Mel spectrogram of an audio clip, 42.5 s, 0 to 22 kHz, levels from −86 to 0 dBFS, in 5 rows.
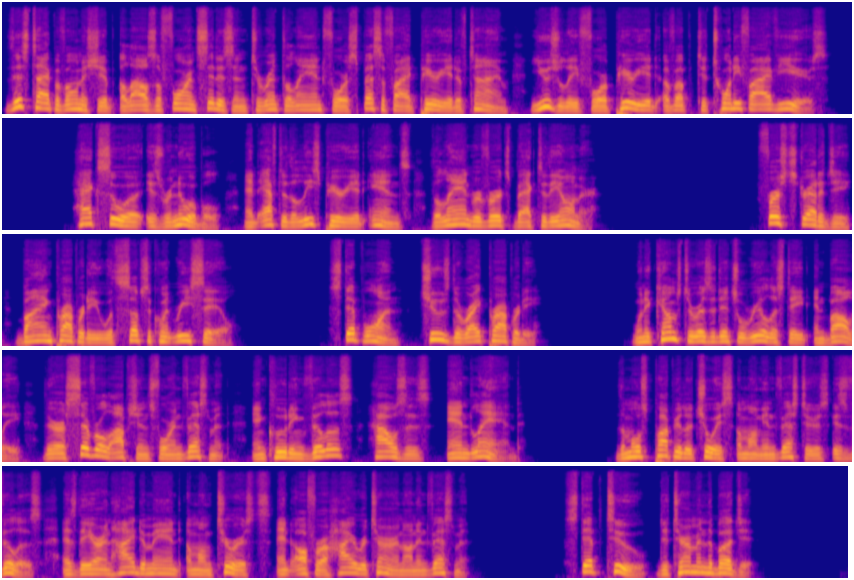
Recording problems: none

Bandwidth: 18 kHz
